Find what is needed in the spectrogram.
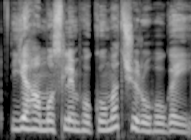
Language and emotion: Urdu, neutral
